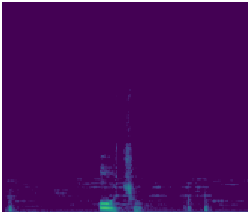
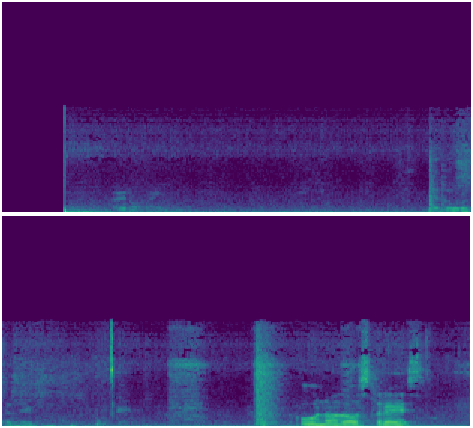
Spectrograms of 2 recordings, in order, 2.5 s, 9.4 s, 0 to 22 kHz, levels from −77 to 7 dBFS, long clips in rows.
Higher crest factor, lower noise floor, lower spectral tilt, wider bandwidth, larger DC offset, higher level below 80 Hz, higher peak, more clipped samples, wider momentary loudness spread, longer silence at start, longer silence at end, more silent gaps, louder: second, 22 dB vs 28 dB; first, -68 dBFS vs -47 dBFS; about the same, -5 dB/octave vs -4 dB/octave; second, 7.4 kHz vs 11.5 kHz; neither; second, -78 dBFS vs -46 dBFS; second, -14 dBFS vs -2 dBFS; neither; about the same, 26 LU vs 26 LU; second, 0.05 s vs 0.6 s; first, 0.4 s vs 0 s; neither; second, -31 LUFS vs -25 LUFS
